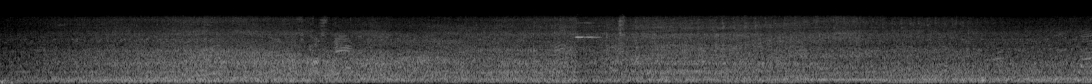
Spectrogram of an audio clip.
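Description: Parade street sound picked up by a camcorder microphone: slow vehicles rolling past, with indistinct voices of onlookers. A brief high tone sounds about six seconds in.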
